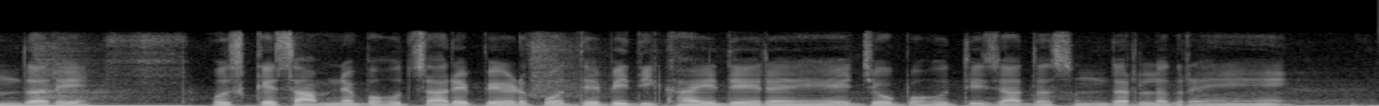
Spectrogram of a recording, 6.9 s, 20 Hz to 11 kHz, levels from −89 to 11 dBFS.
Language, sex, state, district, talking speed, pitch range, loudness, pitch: Hindi, male, Andhra Pradesh, Guntur, 185 wpm, 135-145 Hz, -24 LUFS, 140 Hz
